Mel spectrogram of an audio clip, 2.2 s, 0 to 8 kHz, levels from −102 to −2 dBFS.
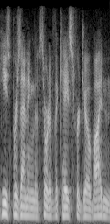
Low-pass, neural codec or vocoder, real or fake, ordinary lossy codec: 7.2 kHz; none; real; MP3, 64 kbps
